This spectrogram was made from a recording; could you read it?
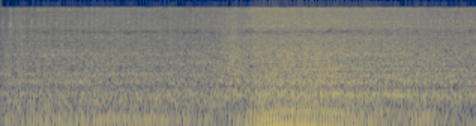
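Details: Kia Optima petrol engine idling and blipping with an uneven stumbling low beat, a misfire with a fault code from an ignition coil that is not working.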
